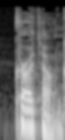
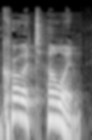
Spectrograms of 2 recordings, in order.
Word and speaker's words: Croatoan: Croatoan. – Croatoan.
